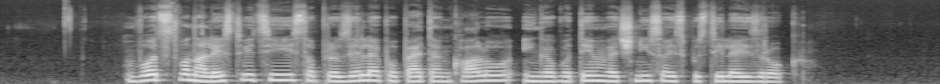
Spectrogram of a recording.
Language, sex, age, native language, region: Slovenian, female, 18-29, Slovenian, Gorenjska region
